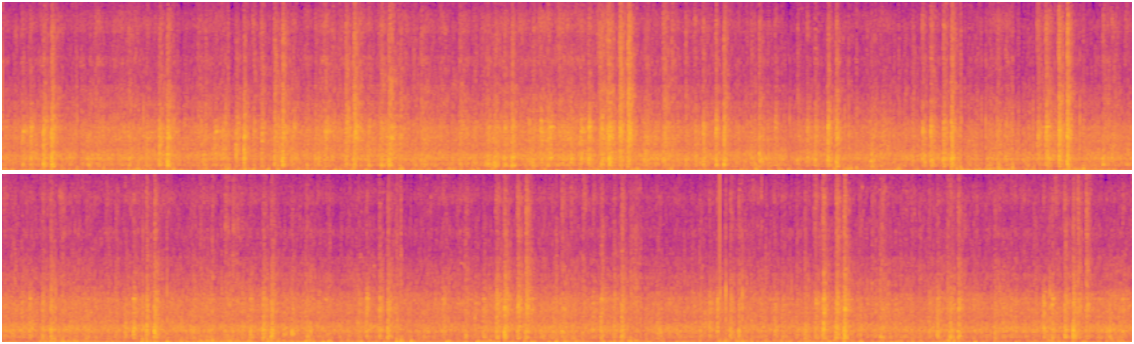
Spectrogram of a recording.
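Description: Running noise of an Indian Railways train heard from inside a coach at speed: a steady low rumble from the wheels and track, with irregular clicks and clatter from the wheels over the rails.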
